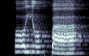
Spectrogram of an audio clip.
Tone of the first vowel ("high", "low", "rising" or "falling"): high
